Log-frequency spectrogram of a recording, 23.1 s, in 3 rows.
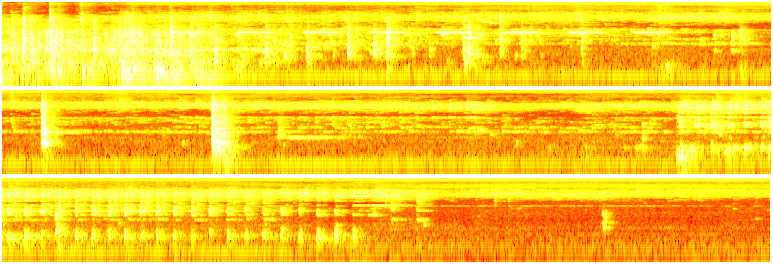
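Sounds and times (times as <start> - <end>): faint beeps: 1.7 - 6.8, 10.5 - 11.3.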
